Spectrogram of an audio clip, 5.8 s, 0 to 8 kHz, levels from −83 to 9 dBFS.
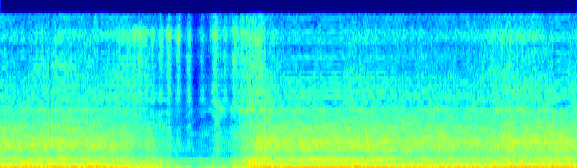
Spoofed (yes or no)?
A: yes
